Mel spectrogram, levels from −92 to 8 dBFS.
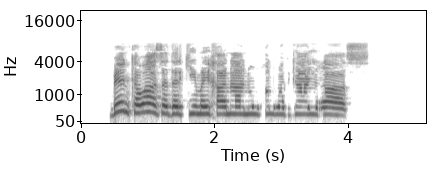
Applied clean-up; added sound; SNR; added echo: none; none; none; none.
